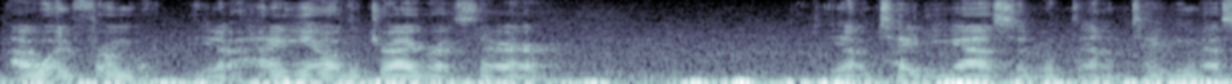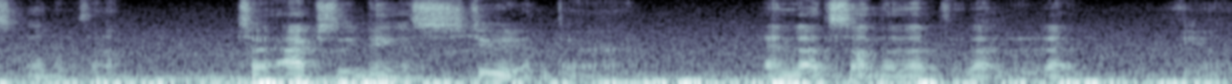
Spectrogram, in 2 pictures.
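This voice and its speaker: A man's voice: low-pitched, level tone, normal speed. A man hosting a livestream, talking in a casual, rambling, self-assured way. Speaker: livestream host and author. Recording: clearly noisy live stream.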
